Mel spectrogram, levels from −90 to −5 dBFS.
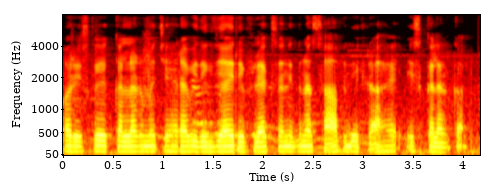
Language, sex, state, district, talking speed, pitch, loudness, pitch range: Hindi, male, Odisha, Nuapada, 260 wpm, 110 Hz, -19 LUFS, 105-110 Hz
